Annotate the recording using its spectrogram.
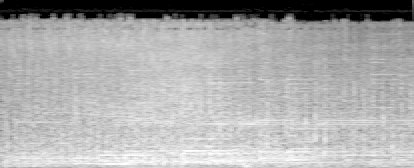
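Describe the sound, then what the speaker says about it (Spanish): A rescue helicopter passes overhead above stranded survivors. Its rotor makes a steady, loud, thrumming drone with a low pulsing beat that fills the whole moment. "Vi que el helicóptero sobrevolaba por encima de nosotros."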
